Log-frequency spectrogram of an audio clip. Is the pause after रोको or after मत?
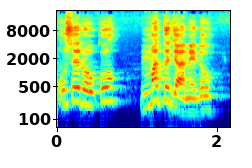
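after रोको. The pause comes after रोको.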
